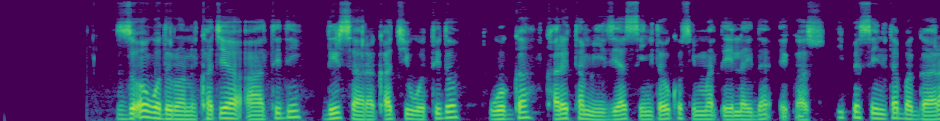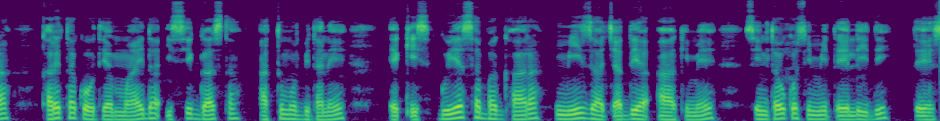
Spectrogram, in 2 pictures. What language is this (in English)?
Wolaytta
